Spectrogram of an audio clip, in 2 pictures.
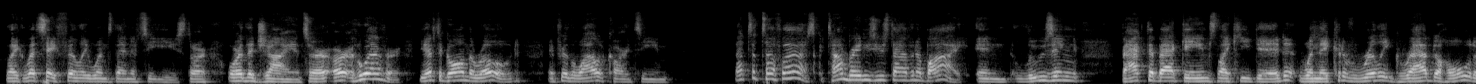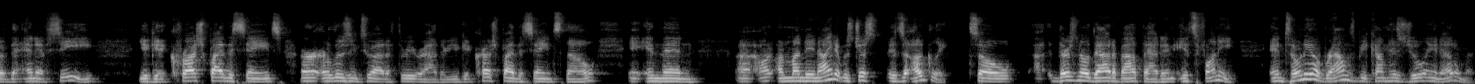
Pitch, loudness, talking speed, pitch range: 145 Hz, -22 LUFS, 220 wpm, 135-170 Hz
